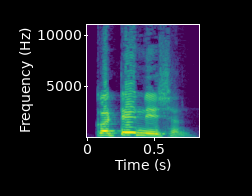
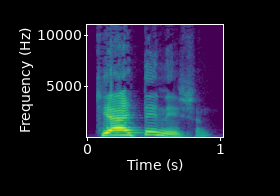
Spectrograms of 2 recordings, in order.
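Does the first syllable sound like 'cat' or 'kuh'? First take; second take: kuh; cat. First: The first syllable is a short 'kuh' sound. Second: The first syllable sounds like 'cat'. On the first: The speaker calls it wrong. "ये कटे वटे नहीं है" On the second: The speaker calls it right. "कैट ए नेशन"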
